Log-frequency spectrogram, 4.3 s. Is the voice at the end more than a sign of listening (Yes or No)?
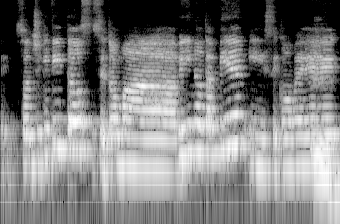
No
